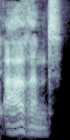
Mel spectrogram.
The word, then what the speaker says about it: Arendt: Arndt, Arndt, Hannah Arndt. – Yeah, I, I, mean, she was of German descent, so probably Arendt.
